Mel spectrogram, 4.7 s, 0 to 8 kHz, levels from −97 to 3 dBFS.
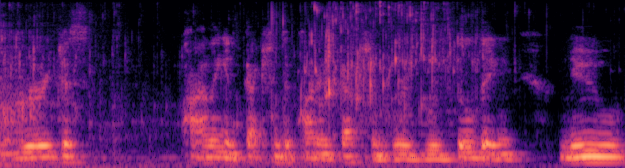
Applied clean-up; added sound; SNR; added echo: none; Bathtub (filling or washing) / Water; 18 dB; reverberation time 0.4 s.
